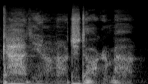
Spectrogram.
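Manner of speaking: low, whispered scoff; half-whispered eye-roll of a retort; hushed put-down. Retold or imitated. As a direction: mutter it like an exasperated counselor. Counselor dismissing him, acted quote.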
